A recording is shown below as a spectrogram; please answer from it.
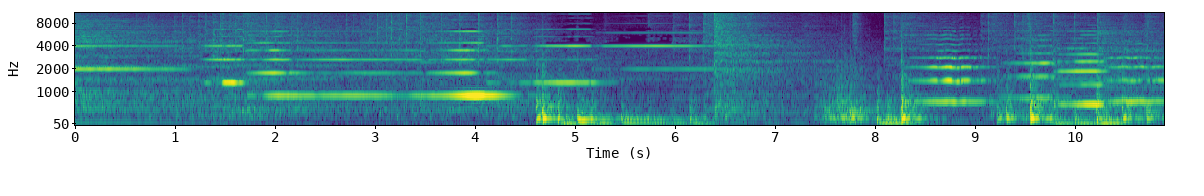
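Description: Violin and drum kit duet. The violin holds long bowed notes, one swelling louder about four seconds in. Low drum hits come in about halfway through, and shorter violin notes with more drumming follow near the end.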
